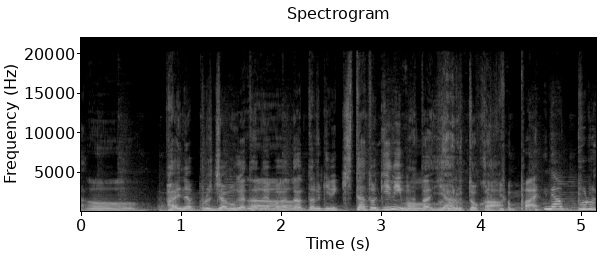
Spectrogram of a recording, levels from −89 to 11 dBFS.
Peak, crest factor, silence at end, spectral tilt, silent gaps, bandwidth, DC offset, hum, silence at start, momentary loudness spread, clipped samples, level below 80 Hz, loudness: -10 dBFS; 14 dB; 0 s; -5.5 dB/octave; none; over 20 kHz; under 0.1%; none; 0 s; 4 LU; under 0.1%; -44 dBFS; -25 LUFS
